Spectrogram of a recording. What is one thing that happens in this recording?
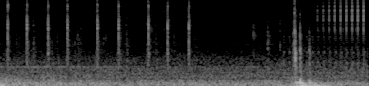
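A locked door handle rattles.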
